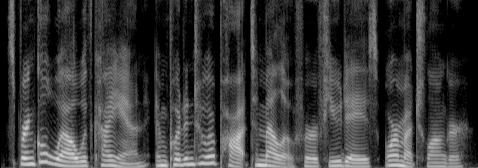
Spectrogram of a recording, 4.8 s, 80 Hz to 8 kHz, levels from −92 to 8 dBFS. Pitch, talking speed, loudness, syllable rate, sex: 215 Hz, 225 wpm, -19 LUFS, 5.1 syllables/s, female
